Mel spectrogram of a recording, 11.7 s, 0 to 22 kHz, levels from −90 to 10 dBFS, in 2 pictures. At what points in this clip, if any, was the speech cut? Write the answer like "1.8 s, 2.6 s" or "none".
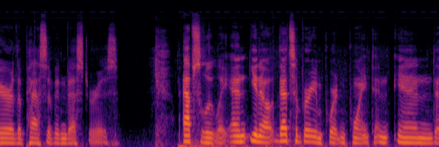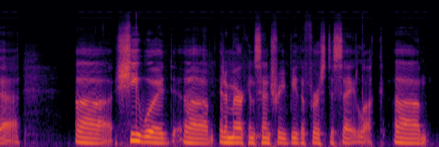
2.4 s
